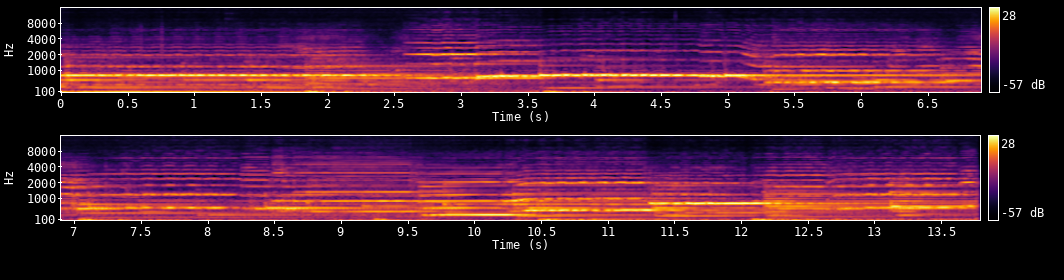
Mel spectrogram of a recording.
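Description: Instrumental music: a sustained melody line with sliding notes over a low accompaniment.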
